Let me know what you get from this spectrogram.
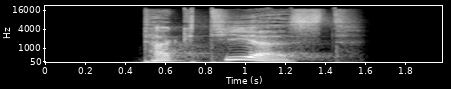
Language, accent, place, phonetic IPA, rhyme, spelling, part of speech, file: German, Germany, Berlin, [takˈtiːɐ̯st], -iːɐ̯st, taktierst, verb, De-taktierst.ogg
- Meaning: second-person singular present of taktieren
